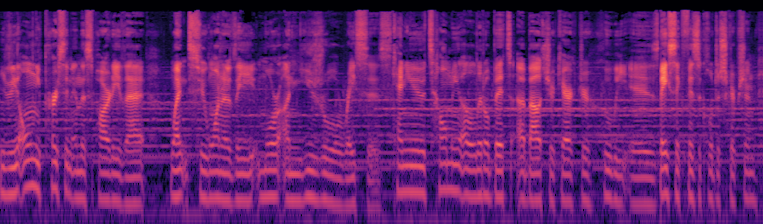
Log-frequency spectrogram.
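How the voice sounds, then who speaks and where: A man's voice: mid-range voice, normal speed. A man speaking as a game master, hosting a fantasy role-playing show and setting up questions for a player. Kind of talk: scripted intro narration and character interview. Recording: music behind the voice. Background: background music.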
